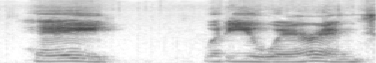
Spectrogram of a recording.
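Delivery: low, soft mock-seductive voice; hammed-up sleazy caller, low and hushed; creepy caller. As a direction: murmur it like a dirty phone call. Acted creepy caller on Arathim phone.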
